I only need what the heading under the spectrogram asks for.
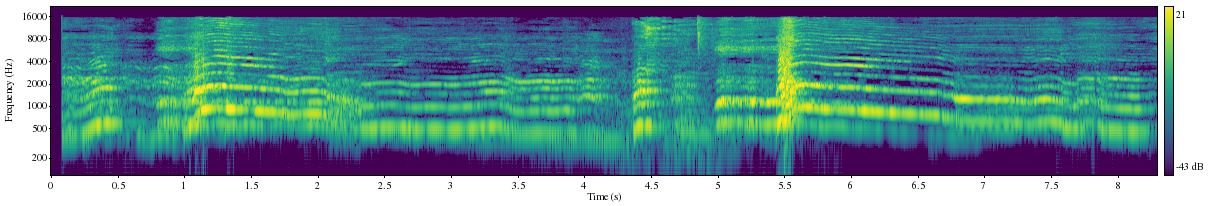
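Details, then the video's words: Puppies howling together in a wavering chorus of tonal, gliding howls, several voices overlapping and rising then sliding down, with brief sharp yips between. "My pups singing"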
